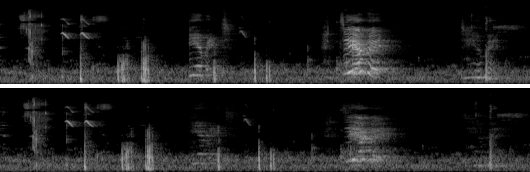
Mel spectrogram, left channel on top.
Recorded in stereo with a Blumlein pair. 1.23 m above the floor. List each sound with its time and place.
1.9 s a shout: 40° left, 2 m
